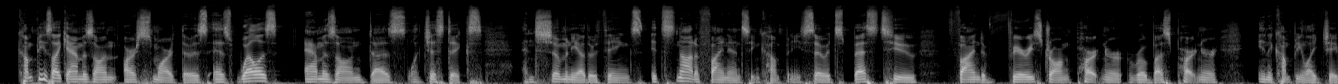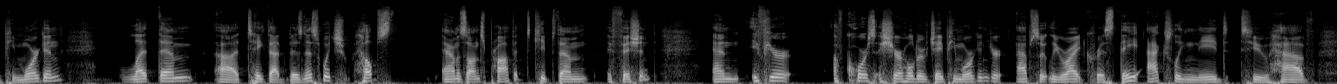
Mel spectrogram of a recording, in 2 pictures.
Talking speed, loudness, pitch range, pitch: 165 wpm, -25 LUFS, 105-125 Hz, 115 Hz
